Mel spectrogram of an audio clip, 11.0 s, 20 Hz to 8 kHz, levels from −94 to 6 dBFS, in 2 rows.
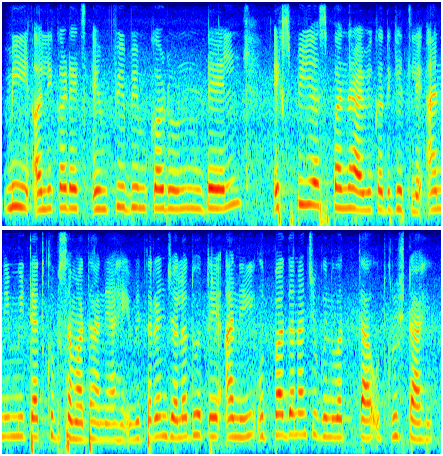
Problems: constant background noise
